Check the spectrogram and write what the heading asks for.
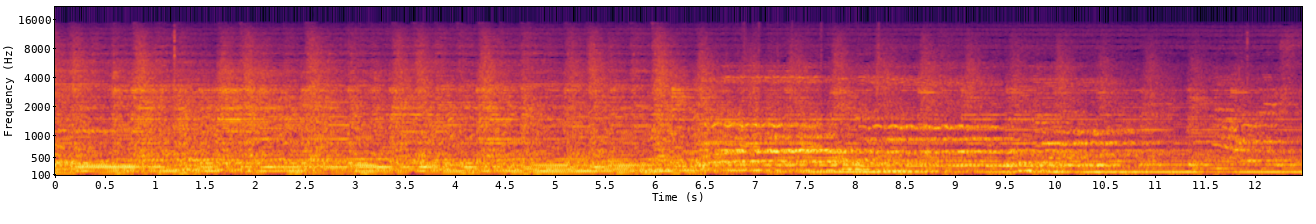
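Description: A live band playing: two women singing long held notes together over a strummed acoustic guitar and electric bass.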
